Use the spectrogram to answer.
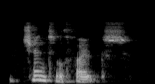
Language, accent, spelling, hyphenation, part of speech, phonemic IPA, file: English, Southern England, gentlefolks, gen‧tle‧folks, noun, /ˈd͡ʒɛntl̩fəʊks/, LL-Q1860 (eng)-gentlefolks.wav
- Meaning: Synonym of gentlefolk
